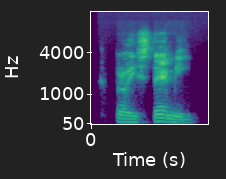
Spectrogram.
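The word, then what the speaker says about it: προΐστημι: los versículos donde sale esta palabra que se pronuncia proistemi, ¿verdad?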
